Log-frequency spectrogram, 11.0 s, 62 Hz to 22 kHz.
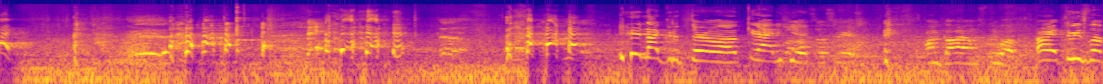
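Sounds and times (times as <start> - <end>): boys laughing: 0.6 - 7.0, 7.8 - 9.8
boy coughing and gagging: 0.7 - 6.4.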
